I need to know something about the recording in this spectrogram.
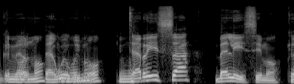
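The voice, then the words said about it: Put-on Italian accent. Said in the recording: “There's the Italian accent we got ridiculed for a few weeks ago”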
